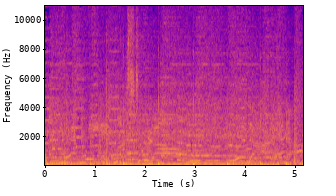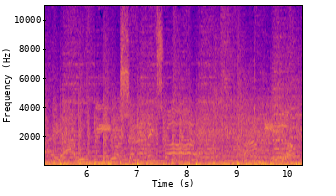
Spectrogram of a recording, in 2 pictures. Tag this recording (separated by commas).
Music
